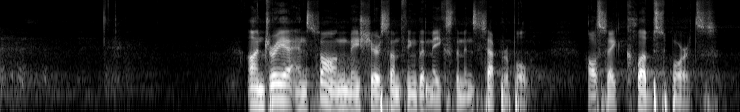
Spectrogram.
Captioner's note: laughter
